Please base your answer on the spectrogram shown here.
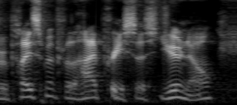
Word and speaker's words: Juno: for the high priestess Juno or junan if you don't want to say it with an English pronunciation okay next we have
